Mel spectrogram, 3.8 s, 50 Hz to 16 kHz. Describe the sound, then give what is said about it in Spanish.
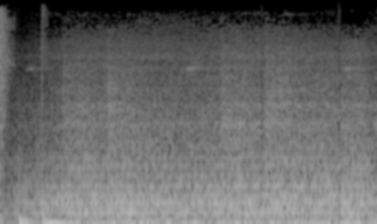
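A metro train rumbles steadily along the rails, a dense low roar filling the space with a faint high whine above it and occasional clanks from the wheels. No one speaks. “Por ello es diferente el sonido que escuchas al viajar en la mayoría de las líneas del metro o cuando te trasladas específicamente por las líneas B y 12, donde hasta piedras salpican cuando toma una curva en su trayecto.”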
